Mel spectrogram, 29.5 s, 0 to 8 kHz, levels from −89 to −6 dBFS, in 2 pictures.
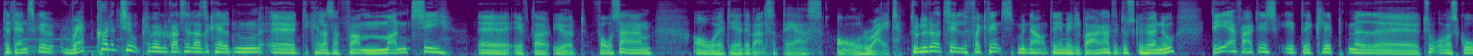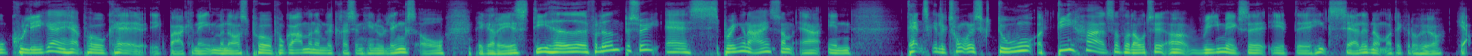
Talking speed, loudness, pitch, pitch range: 210 wpm, -28 LUFS, 120 Hz, 100-145 Hz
